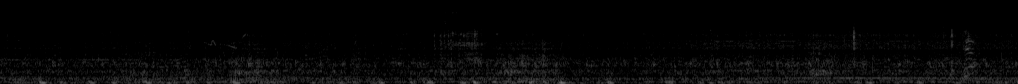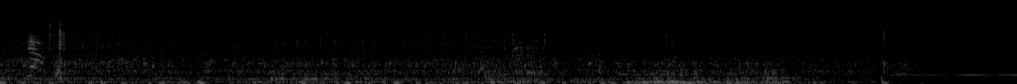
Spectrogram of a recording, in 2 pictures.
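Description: Horse hooves clop steadily on dirt.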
